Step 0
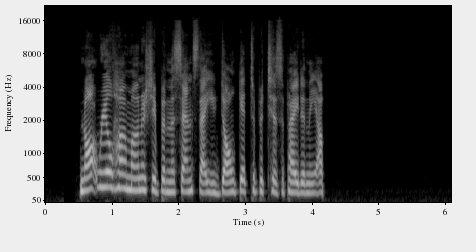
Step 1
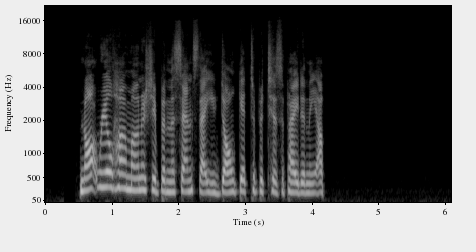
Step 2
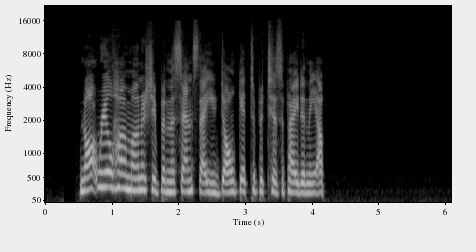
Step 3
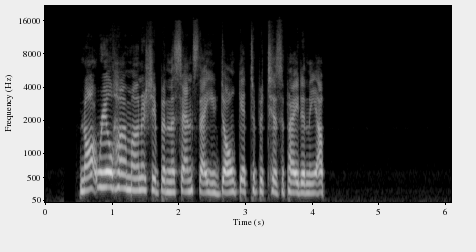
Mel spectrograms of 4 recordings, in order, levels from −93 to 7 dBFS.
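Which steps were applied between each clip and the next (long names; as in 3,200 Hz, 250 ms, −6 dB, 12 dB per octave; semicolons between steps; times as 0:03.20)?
high-shelf EQ 5,500 Hz −8 dB
brickwall limiter −19 dBFS, peak gain reduction 6.5 dB; level +4.5 dB
hollow resonant body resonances 610/1,700 Hz, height 13 dB, ringing for 45 ms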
